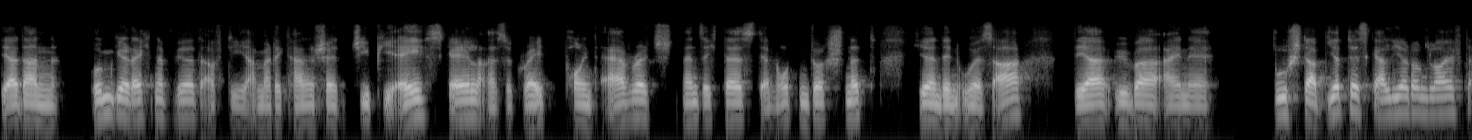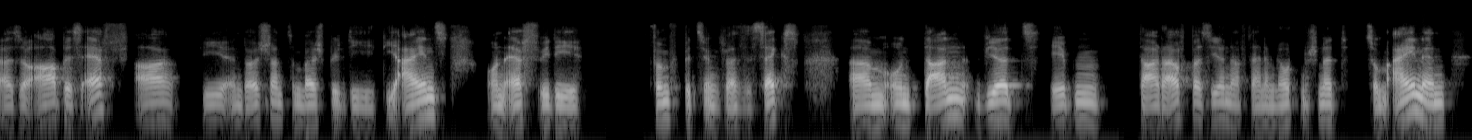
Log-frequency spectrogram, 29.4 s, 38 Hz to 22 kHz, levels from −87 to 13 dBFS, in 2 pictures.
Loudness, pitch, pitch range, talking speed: -25 LUFS, 105 Hz, 95-115 Hz, 120 wpm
